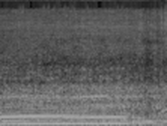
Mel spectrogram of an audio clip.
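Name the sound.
motorbike engine revving while riding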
